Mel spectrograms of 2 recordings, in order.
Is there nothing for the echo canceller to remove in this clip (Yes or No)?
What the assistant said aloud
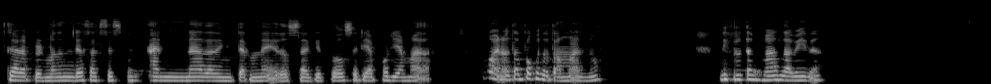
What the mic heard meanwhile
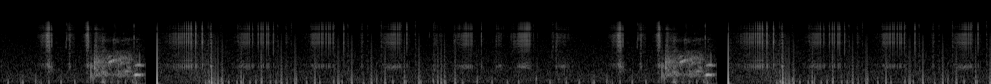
Yes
